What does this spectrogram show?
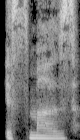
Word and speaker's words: isthmus: isthmus Say I smoothly, then smuz with a soft th like middle.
